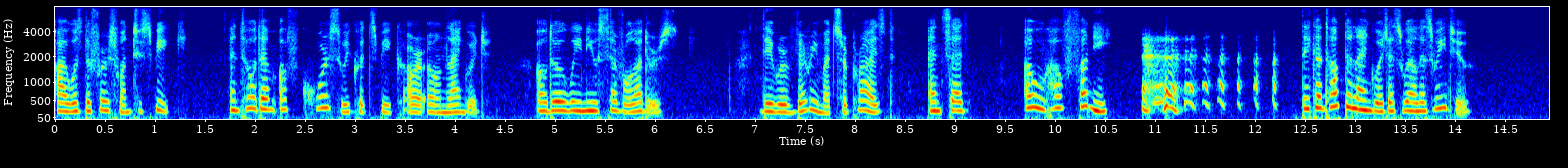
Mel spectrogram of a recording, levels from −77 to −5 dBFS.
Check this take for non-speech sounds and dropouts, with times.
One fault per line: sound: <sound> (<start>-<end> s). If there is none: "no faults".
sound: laugh (10.9-12.3 s)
